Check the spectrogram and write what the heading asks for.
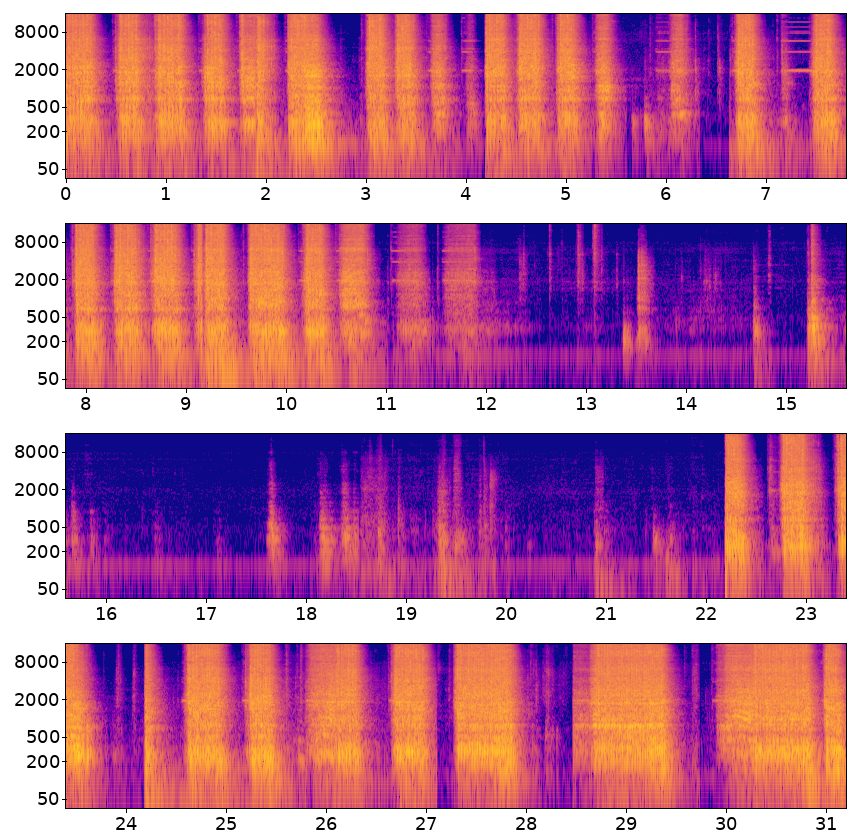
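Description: Cordless drill driving screws, heard as a fast run of short chopped bursts, about three or four a second, with silent gaps between them. There are two spells of it, with a quieter stretch of a few light knocks in the middle.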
